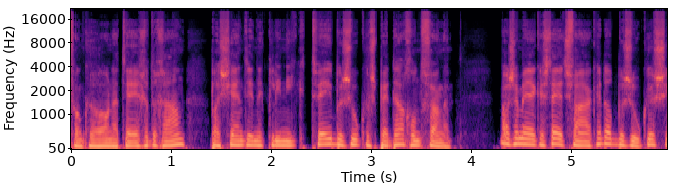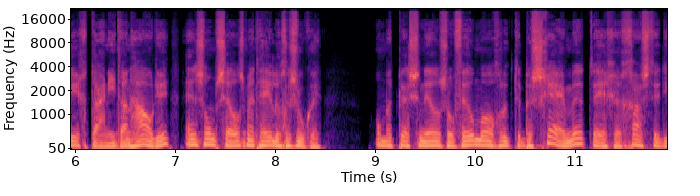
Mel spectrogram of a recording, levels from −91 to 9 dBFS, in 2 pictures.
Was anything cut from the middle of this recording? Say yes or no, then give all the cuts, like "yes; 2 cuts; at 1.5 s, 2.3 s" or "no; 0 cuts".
yes; 3 cuts; at 1.4 s, 7.0 s, 8.1 s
